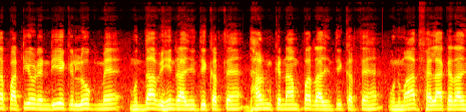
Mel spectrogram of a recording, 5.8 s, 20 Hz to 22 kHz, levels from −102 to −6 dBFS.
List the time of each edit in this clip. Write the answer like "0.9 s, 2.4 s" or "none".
1.6 s, 3.0 s, 4.8 s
